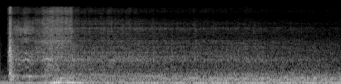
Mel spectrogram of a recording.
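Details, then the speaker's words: 1981 Ford Mustang, 200 inline-six, carburettor, cold start: cranks and catches then settles straight to a low even idle, no raised cold-start speed; fast idle not engaging, rpm near the 650 target. "Okay, so there's no high idle feature right now. And my RPMs are actually about where they should be."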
